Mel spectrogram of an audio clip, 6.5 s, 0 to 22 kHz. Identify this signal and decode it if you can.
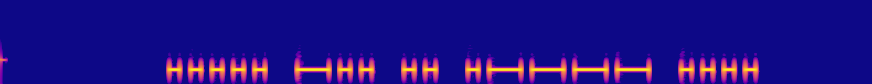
Morse code, heard as a keyed tone, about 15 wpm, 700 Hz. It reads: 5DI1H
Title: Five Challenging Letter-Number Combinations 15wpm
